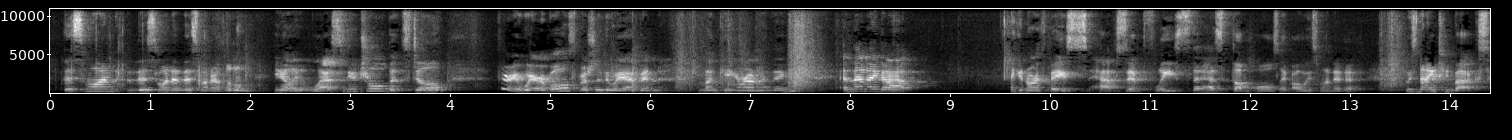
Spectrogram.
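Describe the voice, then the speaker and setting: Over light background noise and audible room echo, a woman talks at a fairly quick pace. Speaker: vlogger. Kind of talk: casual vlog chat. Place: home room. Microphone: phone near.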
